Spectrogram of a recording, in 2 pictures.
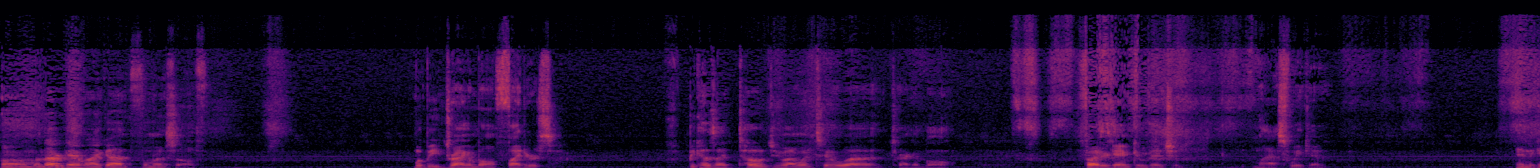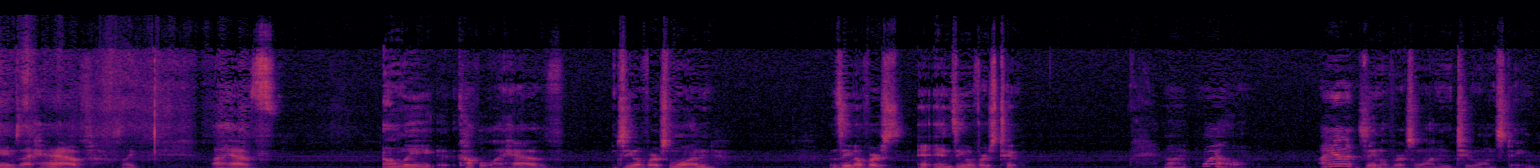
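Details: Adult male with lifelong cerebral palsy and speech difficulty since childhood: speech affected by cerebral palsy.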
